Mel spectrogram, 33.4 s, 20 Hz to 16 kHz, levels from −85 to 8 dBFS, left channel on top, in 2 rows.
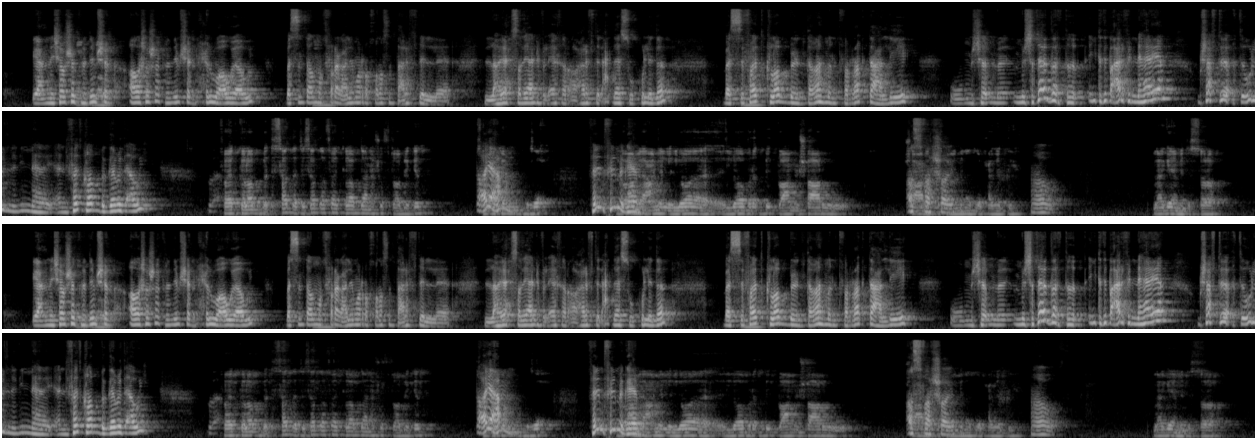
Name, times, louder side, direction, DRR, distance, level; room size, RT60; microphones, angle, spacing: voice 1, 0.4-3.3 3.8-9.4 9.6-12.0 12.6-18.6 19.5-19.6 23.0-23.5 24.5-25.3 28.8-29.4 30.4-30.7, right 2 dB, 20° right, 8 dB, 1.0 m, -27 dB
voice 2, 1.0-1.4 4.1-4.4 9.8-10.1 19.6-22.4 23.1-24.0 24.9-28.0 28.8-30.2 32.0-32.9, left 2 dB, 75° left, 0 dB, 2.9 m, -36 dB
29.0 x 16.0 x 2.4 m, 0.67 s
head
